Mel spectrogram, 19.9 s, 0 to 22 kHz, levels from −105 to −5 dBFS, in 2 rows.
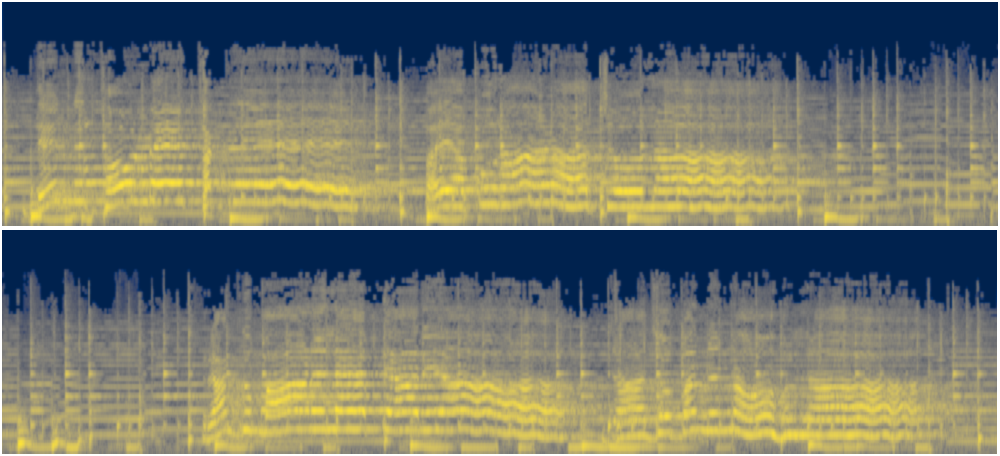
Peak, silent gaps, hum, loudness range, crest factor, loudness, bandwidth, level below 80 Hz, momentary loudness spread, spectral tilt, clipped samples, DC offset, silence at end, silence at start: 0 dBFS; none; none; 10 LU; 14 dB; -15 LUFS; 11 kHz; -44 dBFS; 13 LU; -6 dB/octave; under 0.1%; 0.1%; 0 s; 0 s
